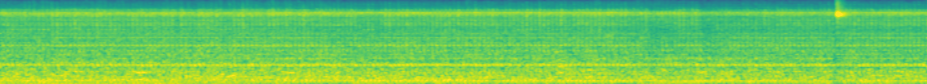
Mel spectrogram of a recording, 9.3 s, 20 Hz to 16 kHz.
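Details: City bus SLN 36686 on route 181, steady diesel idle drone with a loose, uneven rattle of about four a second. Rattly idle, cause not evident; axle noises also developing.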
